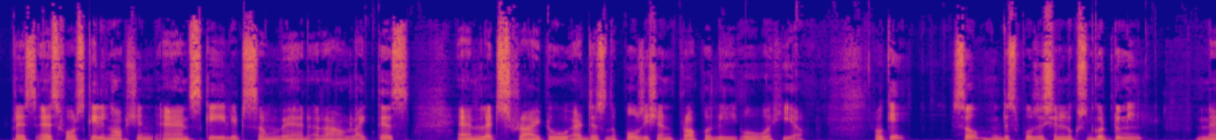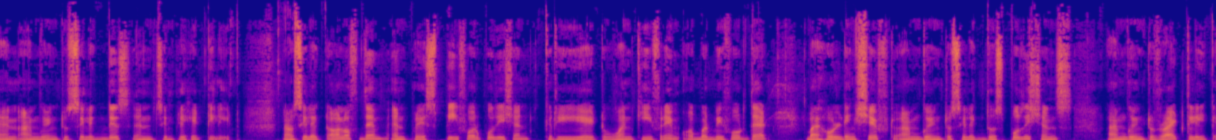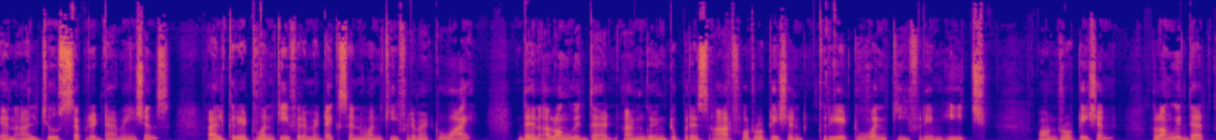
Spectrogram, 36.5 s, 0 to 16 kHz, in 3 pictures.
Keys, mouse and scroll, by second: 0.2 s, 1.0-8.8 drag, 8.8 Up, 10.1 Left, 11.0 Up, 11.6 Left, 12.9-16.3 drag, 16.3 p, 19.5 click, 23.2 right click, 24.9 click, 28.7 typing, 31.4 typing, 32.5 click, 36.3 s.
